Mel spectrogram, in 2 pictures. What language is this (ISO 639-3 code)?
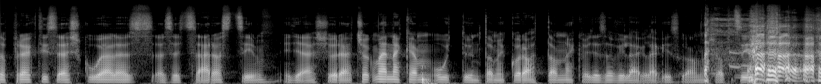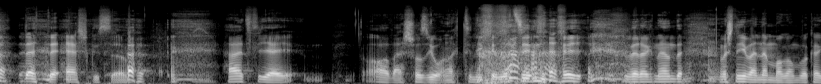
hun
